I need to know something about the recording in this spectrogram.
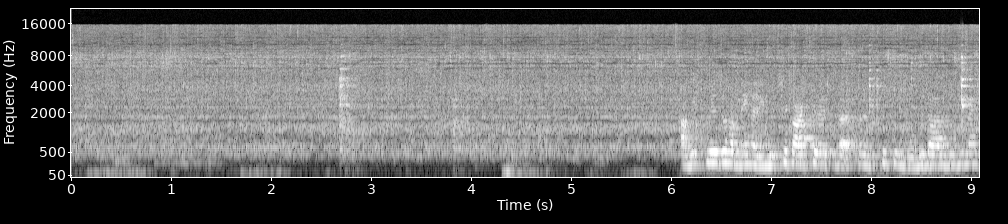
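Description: A thick sauce bubbles gently in a pot.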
